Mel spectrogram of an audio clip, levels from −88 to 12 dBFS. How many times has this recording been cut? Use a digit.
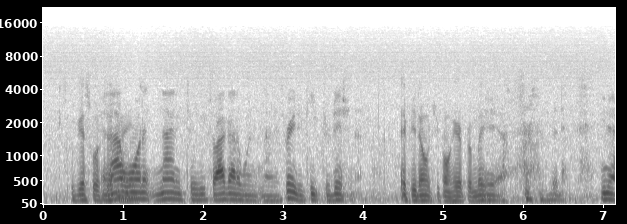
1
